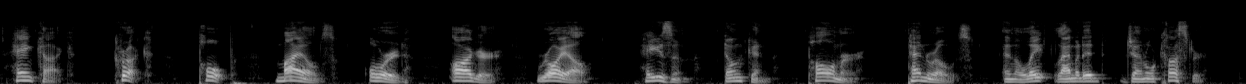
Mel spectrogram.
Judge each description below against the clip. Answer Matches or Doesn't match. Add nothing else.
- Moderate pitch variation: Matches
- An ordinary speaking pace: Doesn't match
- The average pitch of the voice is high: Doesn't match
